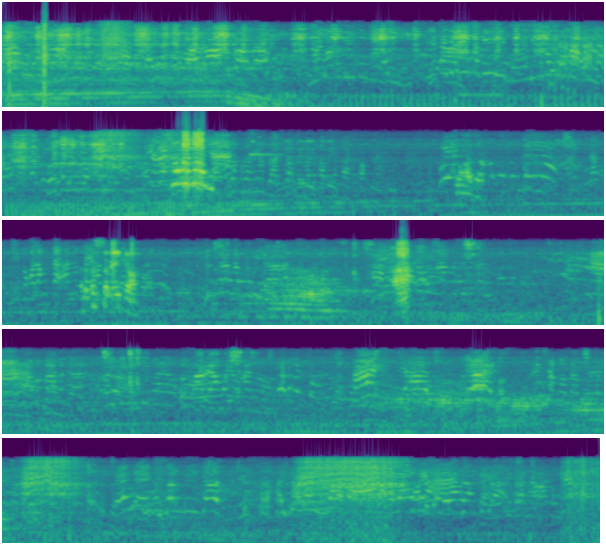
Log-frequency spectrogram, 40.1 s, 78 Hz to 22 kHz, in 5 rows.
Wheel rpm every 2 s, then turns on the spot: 0, 0, 0, 0, 20, 0, 0, 0, 0, 0, 0, 0, 0, 0, 0, 0, 40, 0, 110, 10.
36-40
